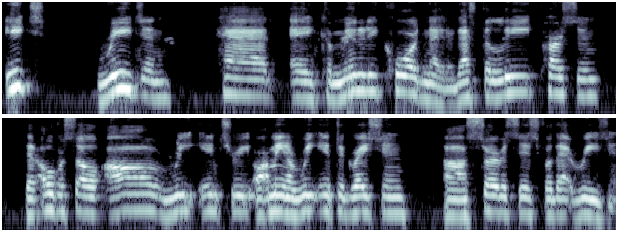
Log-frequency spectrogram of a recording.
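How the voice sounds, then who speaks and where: This very clean recording with a silent background features a man with a slight North Carolina accent, a bright, sharp tone, fairly high pitch and ordinary pitch variation. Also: fairly slow pace. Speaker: reentry program expert, presenter. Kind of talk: presentation at a government task force meeting. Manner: halting, many fillers.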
